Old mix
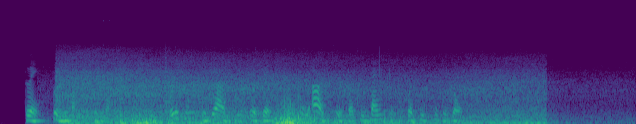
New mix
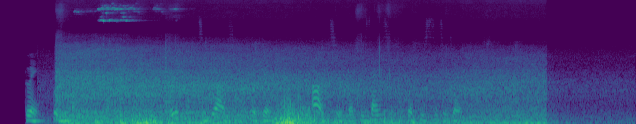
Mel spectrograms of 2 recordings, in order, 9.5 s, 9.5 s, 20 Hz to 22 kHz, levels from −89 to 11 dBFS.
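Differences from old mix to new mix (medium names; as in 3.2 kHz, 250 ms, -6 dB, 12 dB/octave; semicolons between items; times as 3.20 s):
speech -4.5 dB; master: remove tape spacing loss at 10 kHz 43 dB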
